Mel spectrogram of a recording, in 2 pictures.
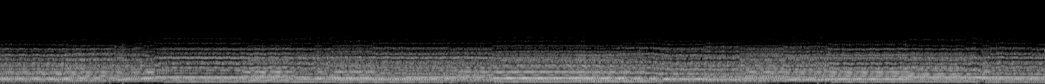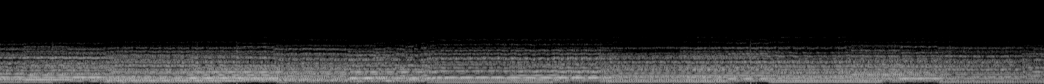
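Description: Organ music playing slow sustained chords with vibrato, the chords changing every second or two, the programme's closing music; it starts to fade out near the end.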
